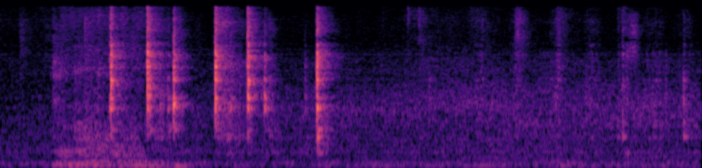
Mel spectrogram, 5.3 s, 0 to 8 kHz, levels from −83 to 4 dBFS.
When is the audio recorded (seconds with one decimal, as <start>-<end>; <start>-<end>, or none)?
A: 0.0-0.9; 1.5-5.3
